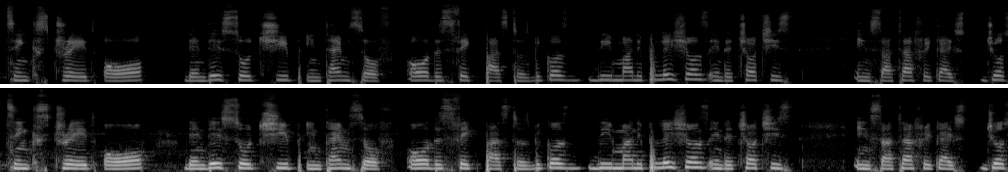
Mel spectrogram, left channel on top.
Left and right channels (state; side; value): quieter; left; 13.9 dB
